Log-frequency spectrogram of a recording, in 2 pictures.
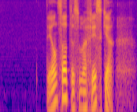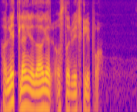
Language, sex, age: Norwegian, male, 21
